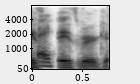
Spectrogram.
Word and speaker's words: Haysbert: Also with Dennis Haysbert. I think that's how you pronounce his last name. Sorry, Haysbert.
